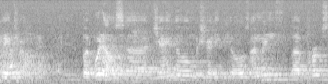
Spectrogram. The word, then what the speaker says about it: Django: Jamie Foxx is Django. The D is silent, if you've seen the movie.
